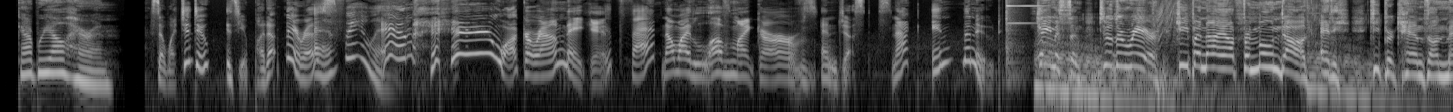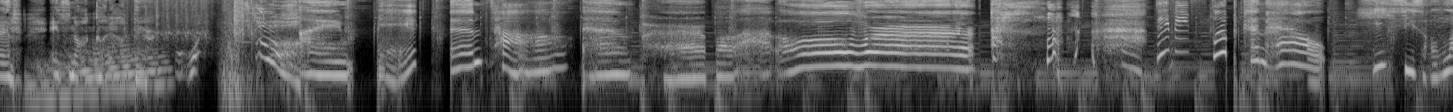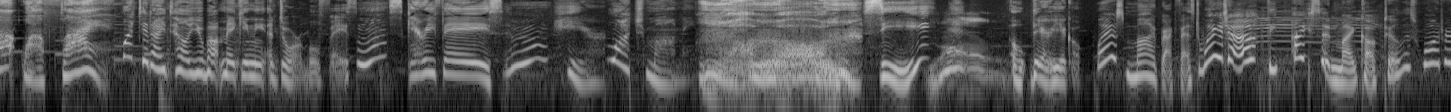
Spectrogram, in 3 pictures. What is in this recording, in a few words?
Animation Reel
